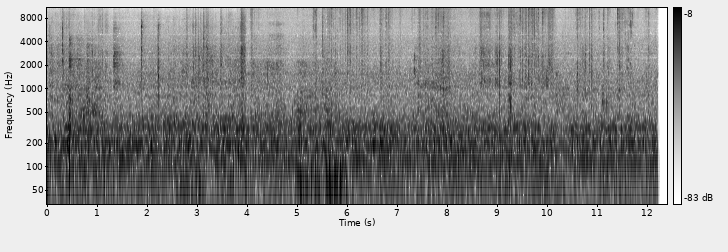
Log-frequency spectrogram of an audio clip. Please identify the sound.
A recording of painted lady butterflies fluttering their wings in an enclosure (contains a little background noise). Enjoy!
